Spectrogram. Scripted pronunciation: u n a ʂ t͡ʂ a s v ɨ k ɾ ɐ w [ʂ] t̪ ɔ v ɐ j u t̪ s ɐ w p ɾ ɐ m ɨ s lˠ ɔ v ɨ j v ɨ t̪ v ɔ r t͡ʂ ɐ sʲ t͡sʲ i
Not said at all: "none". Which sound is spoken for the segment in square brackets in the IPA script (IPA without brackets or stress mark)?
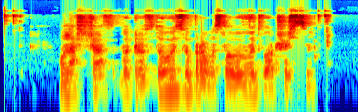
s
